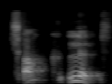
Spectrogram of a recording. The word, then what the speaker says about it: chocolate: word chocolate chocolate okay chocolate the spelling confuses you but when you listen to the pronunciation chocolate choc Ock lit it there are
